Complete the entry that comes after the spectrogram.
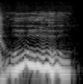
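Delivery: high, loud hooting owl; owl shouting. Acted. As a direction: hoot it out loud and high to scare. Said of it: "flapped his wings and shouted".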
